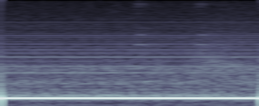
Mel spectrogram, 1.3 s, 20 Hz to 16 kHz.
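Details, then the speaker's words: Music & Sound MC602 intercom master, powered by its own transformer with a generator signal fed in and a scope on the master speaker output: pure, steady test tone near 300 Hz, no buzz or hum; clean sine output. "if we send the signal in there's our sine wave as clean and as perfect as it possibly could be"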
